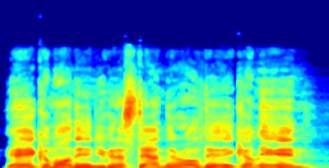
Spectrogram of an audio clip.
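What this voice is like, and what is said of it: Character voice with put-on accent. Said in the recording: “keep that accent up the whole time ... Watto”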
